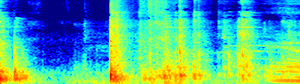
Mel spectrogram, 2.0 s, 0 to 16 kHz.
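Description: Snap latches on an Apache 4800 hard plastic case being flipped open: two sharp clicks, the second about three quarters of a second after the first, then handling noise as the lid is raised.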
